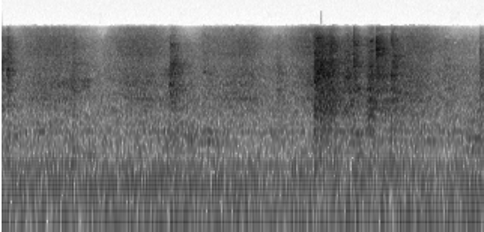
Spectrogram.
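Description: Gym ambience: a steady hum under indistinct background voices, with a louder rushing sound about four seconds in.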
